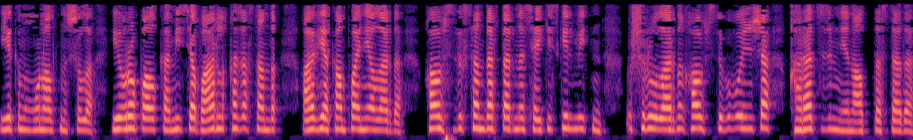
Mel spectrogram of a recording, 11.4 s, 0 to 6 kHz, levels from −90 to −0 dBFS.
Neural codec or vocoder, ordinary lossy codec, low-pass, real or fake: none; MP3, 24 kbps; 5.4 kHz; real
